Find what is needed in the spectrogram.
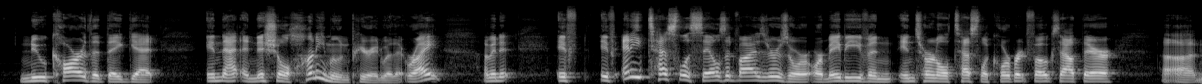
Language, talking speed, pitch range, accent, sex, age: English, 165 wpm, 130-205 Hz, American, male, 30-49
